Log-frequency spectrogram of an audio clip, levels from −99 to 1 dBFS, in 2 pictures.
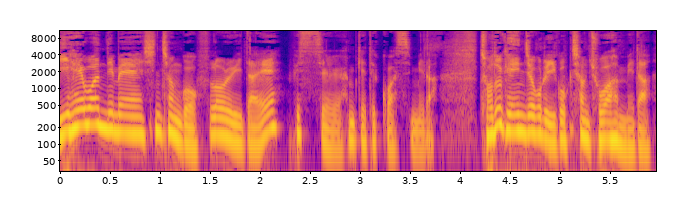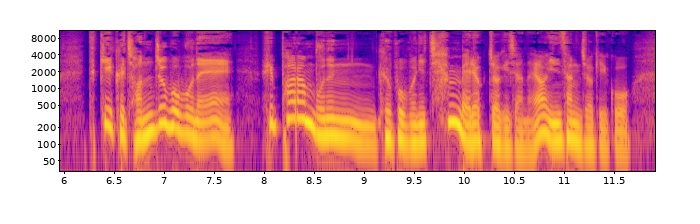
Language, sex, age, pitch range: Korean, male, 30-49, 110-180 Hz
